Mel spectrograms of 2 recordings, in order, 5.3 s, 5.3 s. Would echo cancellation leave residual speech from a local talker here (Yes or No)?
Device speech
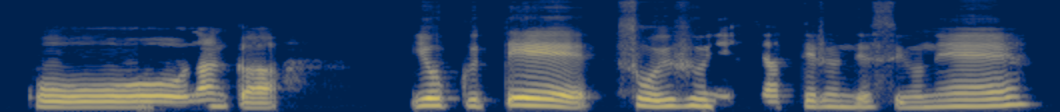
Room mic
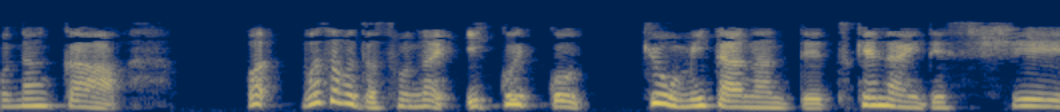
Yes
